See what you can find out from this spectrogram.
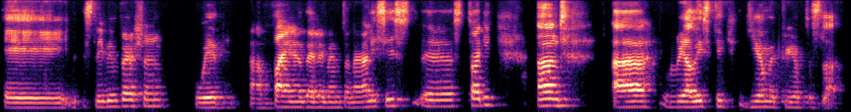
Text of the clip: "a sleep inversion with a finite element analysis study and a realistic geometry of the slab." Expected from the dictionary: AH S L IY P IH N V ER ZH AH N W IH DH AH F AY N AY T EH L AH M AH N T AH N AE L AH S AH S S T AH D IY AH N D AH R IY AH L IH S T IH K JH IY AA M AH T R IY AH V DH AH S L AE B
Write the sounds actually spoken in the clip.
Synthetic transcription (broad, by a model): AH S L IY P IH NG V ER SH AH N W IH DH AH F AY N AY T EH L AH M AH N T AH N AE L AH S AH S S T AH D IY AH N D AH R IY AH L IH S T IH K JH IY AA M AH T R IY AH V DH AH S L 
